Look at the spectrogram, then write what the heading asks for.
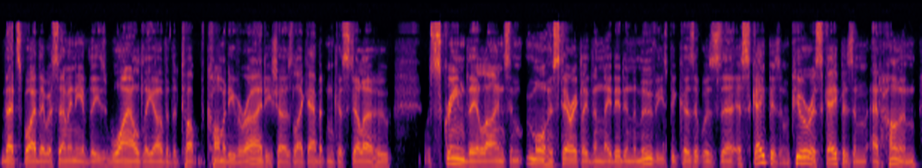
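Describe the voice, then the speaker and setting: A man's voice: low-pitched, a little fast, dry recording, studio quality. A man speaking as a guest historian in a conversational discussion, explaining things like a storyteller.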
